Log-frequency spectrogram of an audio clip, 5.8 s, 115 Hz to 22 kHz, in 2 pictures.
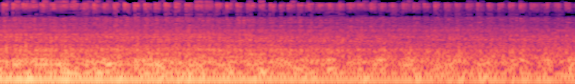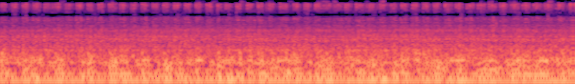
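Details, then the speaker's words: Mercury 7.5 hp long shaft two-stroke outboard, first start after 25-30 years unused, primed: even buzzy beat at steady idle, about four pulses a second, no knocks or stumbles; runs normally, impeller due for replacement. "it's pretty hard to argue with that first like 15 seconds of run time in 20 25 years"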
